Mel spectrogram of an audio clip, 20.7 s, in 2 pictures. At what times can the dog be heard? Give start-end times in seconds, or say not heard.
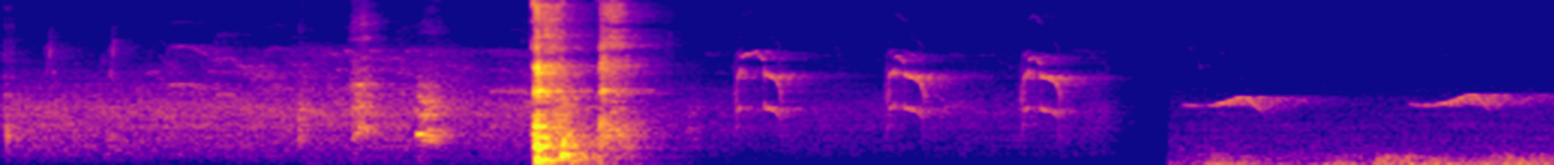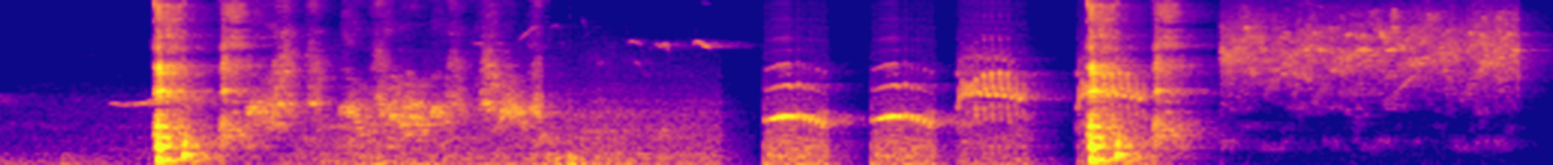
1.9-4.0, 11.9-14.0.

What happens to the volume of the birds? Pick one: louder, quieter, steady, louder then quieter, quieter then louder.
louder.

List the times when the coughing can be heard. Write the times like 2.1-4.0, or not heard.
3.5-4.2, 11.3-12.0, 17.6-18.2.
